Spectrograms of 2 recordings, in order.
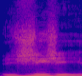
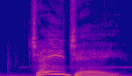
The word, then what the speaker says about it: Gigi: JJ. En français, you pronounce G like J and J like G. She may very well be JJ in America, but in France, she is Gigi.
